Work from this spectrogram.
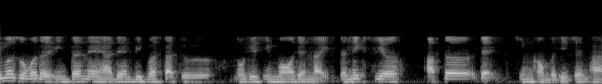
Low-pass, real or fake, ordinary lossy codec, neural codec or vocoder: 3.6 kHz; real; AAC, 24 kbps; none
